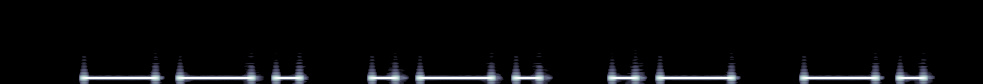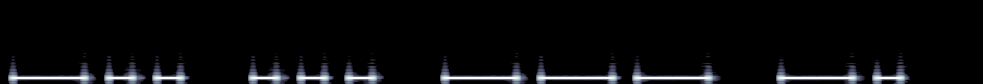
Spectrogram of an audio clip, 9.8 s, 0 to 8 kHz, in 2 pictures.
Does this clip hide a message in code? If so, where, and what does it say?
Yes: Morse code from 0.4 to 9.4 s, heard as a keyed tone, about 10 wpm, 610 Hz. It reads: GRANDSON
